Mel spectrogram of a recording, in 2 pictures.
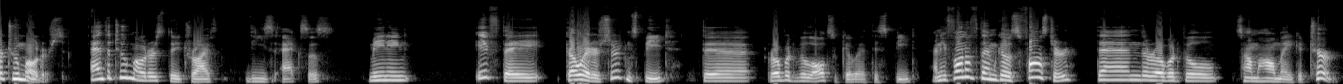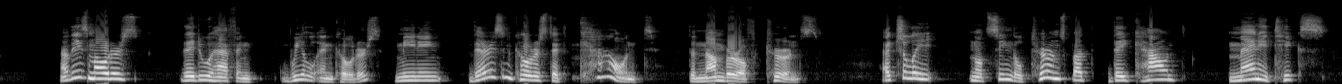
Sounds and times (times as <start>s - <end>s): Speech: 0.0s - 4.2s, 4.8s - 13.4s, 14.0s - 26.8s.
